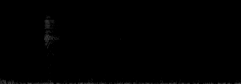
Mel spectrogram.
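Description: Near silence, broken by faint clicks from the plastic shoulder and butterfly joints of a Mafex Daredevil action figure as they are moved by hand, the clearest one about half a second in.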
